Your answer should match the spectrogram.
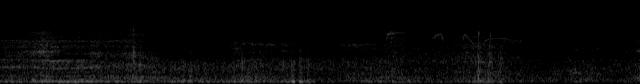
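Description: Faint, steady rolling noise of electric inline skate wheels on a concrete path, with a few light clicks. Some faint, short high chirps come about four to five seconds in.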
